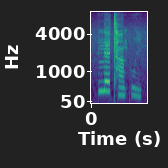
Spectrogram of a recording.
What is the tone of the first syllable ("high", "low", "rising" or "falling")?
high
